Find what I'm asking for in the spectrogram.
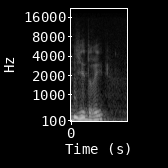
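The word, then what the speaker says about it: Giedrė: Oh, ouais, ça s'appelle G-I-E-D, elle s'écrit G-I-E-D-R-E, mais je crois que ça se prononce Diédré.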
